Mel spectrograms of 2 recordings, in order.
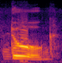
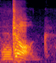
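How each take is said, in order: First: The vowel sound is stretched out long. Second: The vowel sound is kept short. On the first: The speaker calls it wrong. "Dog is apparently wrong, ... People stretch it at times" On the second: The speaker calls it right. "say each sound very, very carefully"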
